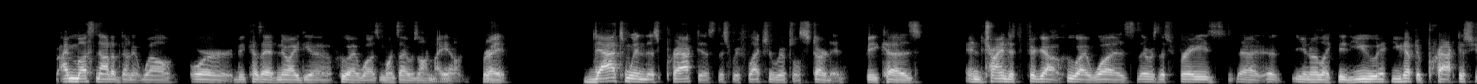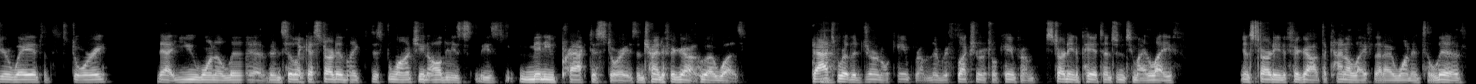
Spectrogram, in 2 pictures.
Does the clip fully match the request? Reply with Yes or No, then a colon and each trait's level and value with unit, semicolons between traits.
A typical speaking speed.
No: fast, 240 wpm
